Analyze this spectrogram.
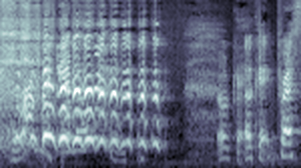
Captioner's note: laughing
